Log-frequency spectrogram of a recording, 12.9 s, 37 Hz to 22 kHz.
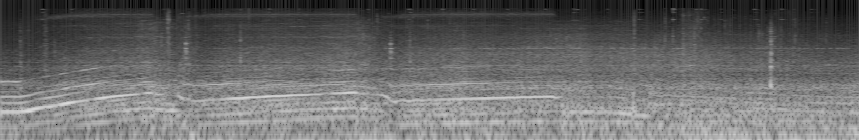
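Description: Mitsubishi Galant VR-4's turbocharged engine, held at steady revs with brake and throttle together to pre-spool the turbo (brake boosting), then pulling hard under full throttle from a rolling start. The engine note climbs and falls back twice at the upshifts, about two and a half seconds in and about three seconds later. The engine note fades near the end as the driver lifts off, leaving tyre and wind noise.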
